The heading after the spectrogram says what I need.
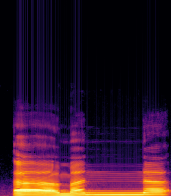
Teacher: میم با نون در اینجا وصل میشه و این نون در اینجا غنه میشه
